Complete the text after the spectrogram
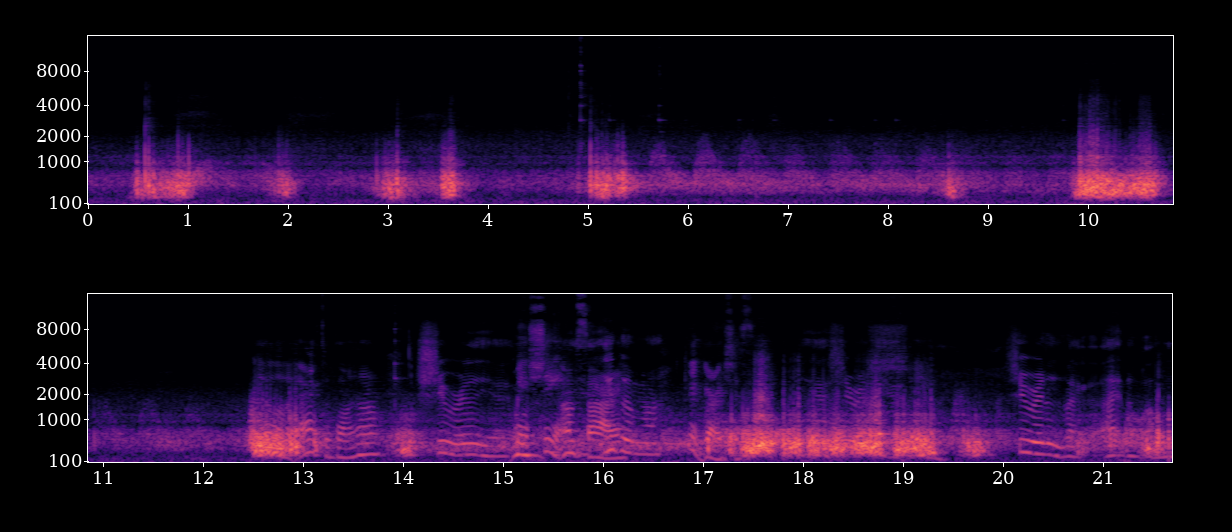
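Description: A handheld heart monitor hisses and gives out whooshing pulses.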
